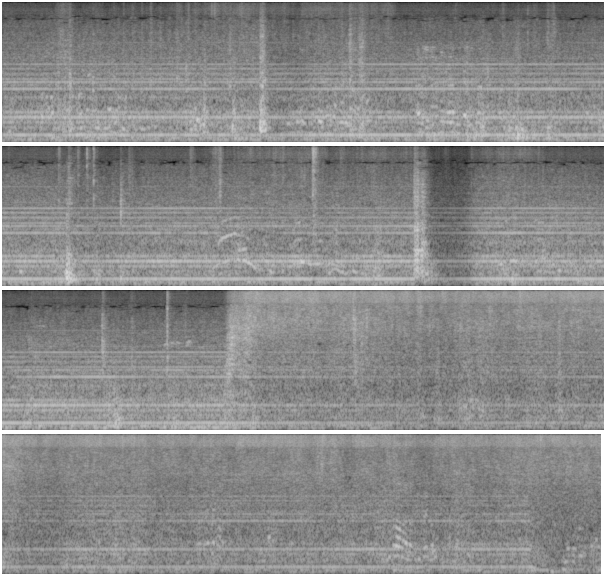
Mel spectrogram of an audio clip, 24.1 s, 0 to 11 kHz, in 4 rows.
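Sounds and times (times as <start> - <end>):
machine hum: 0.0 - 24.0
loud harsh hiss: 14.2 - 24.0.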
